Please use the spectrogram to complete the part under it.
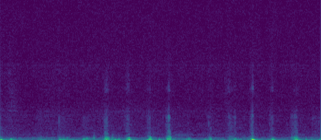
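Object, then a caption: Oiled silicone ear model microphone rubbed with a bamboo stick. A bamboo stick rubs behind an oiled pink silicone ear model microphone. It makes soft, muffled, low thumping and rubbing pulses concentrated in the deep bass, with brief brighter scratchy edges. The result is an irregular, throbbing close-up rubbing sound.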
